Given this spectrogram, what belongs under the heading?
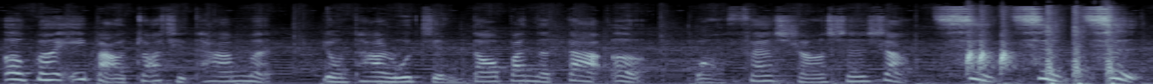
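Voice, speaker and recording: A woman narrating a children's story in a gentle, expressive manner. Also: mid-range voice, moderate pace. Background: background music.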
